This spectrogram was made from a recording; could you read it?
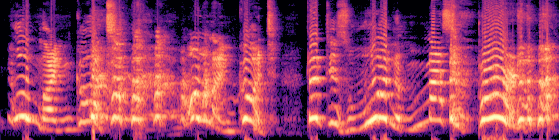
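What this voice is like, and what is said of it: Cartoon caterpillar character voice. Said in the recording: “That poor fat caterpillar ... do his voice”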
